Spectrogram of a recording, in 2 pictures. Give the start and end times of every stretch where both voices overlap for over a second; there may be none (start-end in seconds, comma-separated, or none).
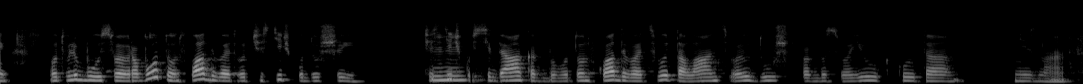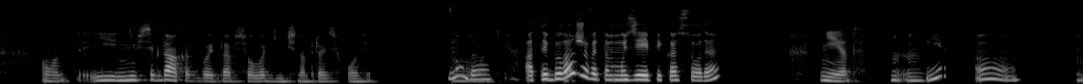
none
